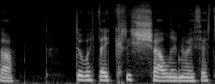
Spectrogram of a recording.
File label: "crisial", Welsh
